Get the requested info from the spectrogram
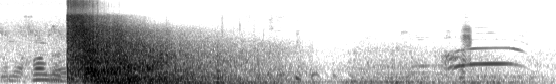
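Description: A single loud explosion about half a second in, a shell blowing up close by, its rumble dying away over about two seconds. Near the end comes a short high call that rises and falls.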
